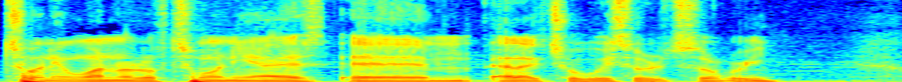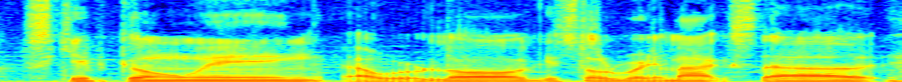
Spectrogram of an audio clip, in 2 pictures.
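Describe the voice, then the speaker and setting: A man speaks in a Chilean Spanish accent at a moderate pace, his pitch fairly low. His intonation is monotone and flat, with big swings in loudness. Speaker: mobile gaming YouTuber. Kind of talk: gameplay commentary voice-over. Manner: casual, filler-heavy with self-corrections.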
